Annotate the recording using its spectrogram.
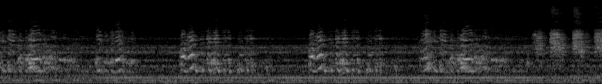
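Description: A turkey gobbles in rapid bursts.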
